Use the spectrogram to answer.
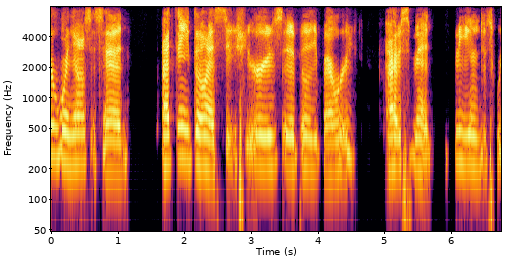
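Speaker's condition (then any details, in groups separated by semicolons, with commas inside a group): Spinal muscular atrophy; type 2, since childhood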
